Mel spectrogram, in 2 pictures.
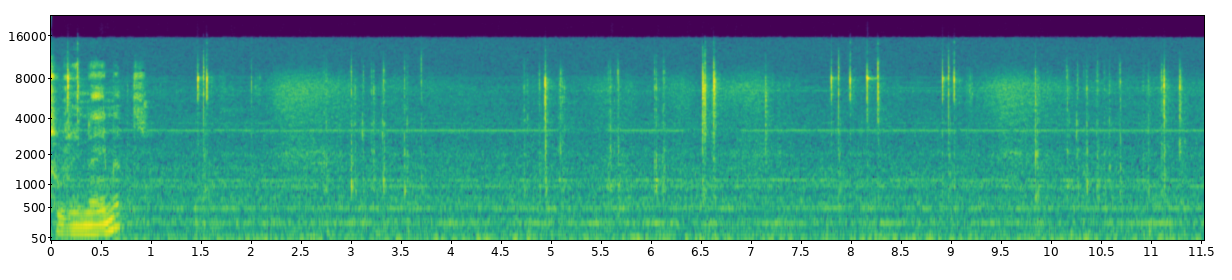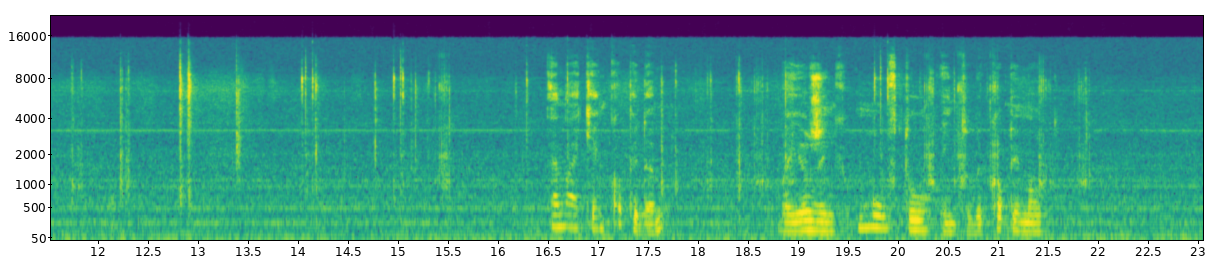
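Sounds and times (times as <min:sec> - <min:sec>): low electrical hum: 0:00.0 - 0:23.0
typing on keyboard: 0:01.4 - 0:01.6, 0:04.7 - 0:06.7, 0:07.8 - 0:09.1, 0:14.0 - 0:15.6.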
